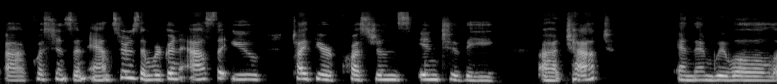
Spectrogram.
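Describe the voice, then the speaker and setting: A woman's voice: medium pitch, creaky, a little mellow, no room sound. A woman hosting a webinar over a video call, introducing the guest and explaining questions, with a hesitant delivery full of fillers. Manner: hesitant, many fillers and restarts. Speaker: webinar host. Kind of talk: moderating a webinar.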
